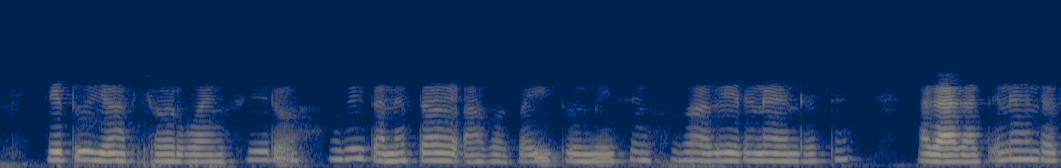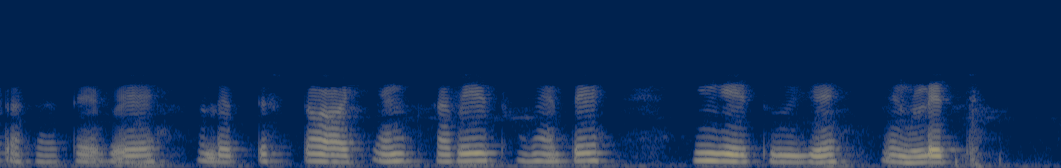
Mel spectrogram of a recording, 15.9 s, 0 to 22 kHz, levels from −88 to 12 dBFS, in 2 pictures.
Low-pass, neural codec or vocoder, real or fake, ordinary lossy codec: 3.6 kHz; none; real; MP3, 24 kbps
